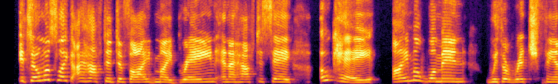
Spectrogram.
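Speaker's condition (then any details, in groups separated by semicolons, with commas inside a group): No condition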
